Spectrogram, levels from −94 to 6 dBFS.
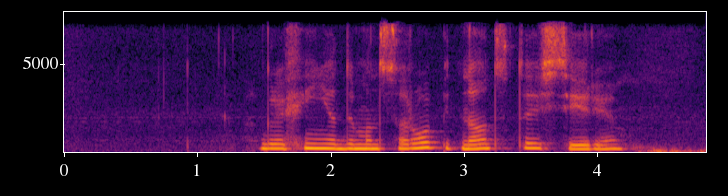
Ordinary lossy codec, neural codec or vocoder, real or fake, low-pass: AAC, 48 kbps; none; real; 7.2 kHz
